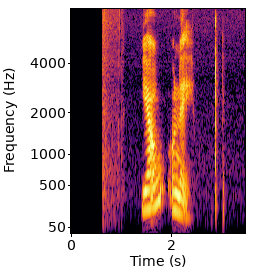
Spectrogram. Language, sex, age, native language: Icelandic, female, 30-39, Icelandic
